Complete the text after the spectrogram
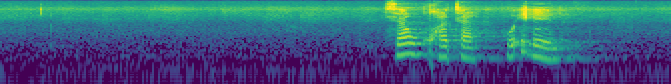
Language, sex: Northern Sotho, female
